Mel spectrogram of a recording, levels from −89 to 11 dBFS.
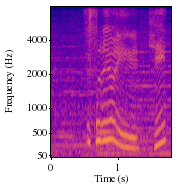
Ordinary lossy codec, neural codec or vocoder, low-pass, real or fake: none; codec, 16 kHz, 6 kbps, DAC; none; fake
